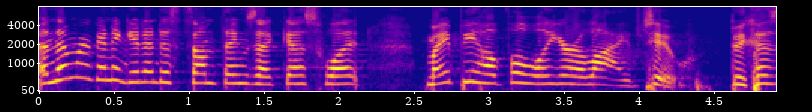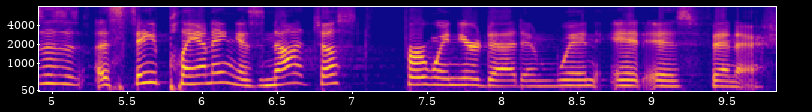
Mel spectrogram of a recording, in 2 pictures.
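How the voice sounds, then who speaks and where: A woman speaks at a moderate pace in a raised, projected voice that is high-pitched, bright and sharp. Her intonation is lively and her tone animated. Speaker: lawyer. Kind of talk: presentation in church.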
